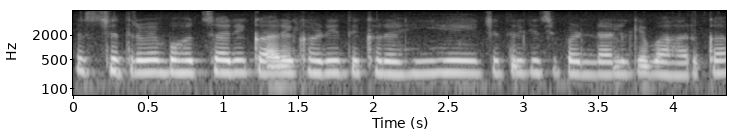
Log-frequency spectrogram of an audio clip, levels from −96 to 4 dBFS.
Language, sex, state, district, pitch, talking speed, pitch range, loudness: Hindi, female, Bihar, Katihar, 240 Hz, 235 wpm, 230-245 Hz, -16 LUFS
